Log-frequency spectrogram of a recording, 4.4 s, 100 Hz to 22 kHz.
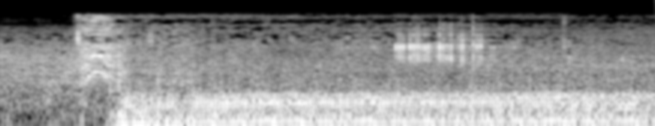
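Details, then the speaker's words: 1983 Honda CB1100F at idle after carbs were pulled, cleaned and adjusted, mixture screws richened to 2.5 turns from the stop: it starts instantly and idles with an occasional sharp pop, cause unknown; owner thinks three turns may be needed. "still giving me a little bit of popping at idle but i'll tell you what it really um has picked up it might need to come out three turns"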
